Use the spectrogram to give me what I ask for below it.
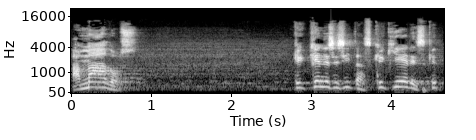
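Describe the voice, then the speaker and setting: A man preaching a sermon as pastor, telling Bible stories with lively energy and acting out the scenes. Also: sits high, slow, roomy sound, long reverb tail, a little hiss or hum. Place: church.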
